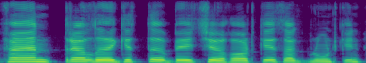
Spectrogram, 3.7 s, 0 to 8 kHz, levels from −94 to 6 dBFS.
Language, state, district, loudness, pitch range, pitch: Kashmiri, Punjab, Kapurthala, -15 LUFS, 210-230 Hz, 220 Hz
